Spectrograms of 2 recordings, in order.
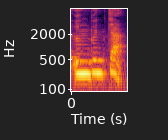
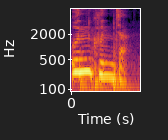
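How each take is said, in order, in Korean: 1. 가운데 음절에는 평평한 'eu' 모음이 있어요. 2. 가운데 음절에는 둥근 'u' 모음이 있어요. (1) "말하다 보니까 은근자라고 발음하기도 합니다" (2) "한문으로 어, 은군자라고 불렀어요"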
